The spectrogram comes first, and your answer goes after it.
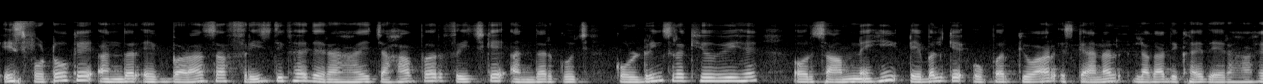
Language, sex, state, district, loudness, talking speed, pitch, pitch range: Hindi, male, Uttar Pradesh, Etah, -17 LUFS, 160 wpm, 125 Hz, 120-155 Hz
